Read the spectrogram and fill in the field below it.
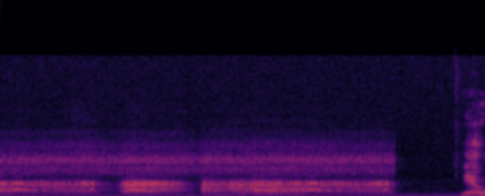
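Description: Whistling, musical breath sounds over two breaths, longer on breathing out, typical of wheezing from narrowed airways.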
